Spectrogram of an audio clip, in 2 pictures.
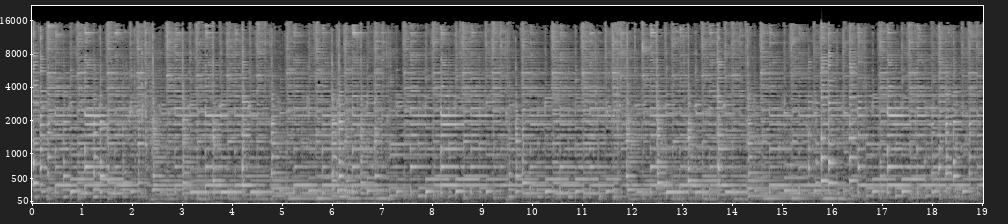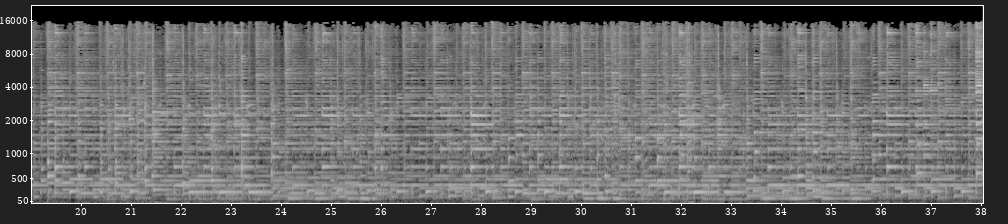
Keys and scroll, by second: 23.1 ctrl+d.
